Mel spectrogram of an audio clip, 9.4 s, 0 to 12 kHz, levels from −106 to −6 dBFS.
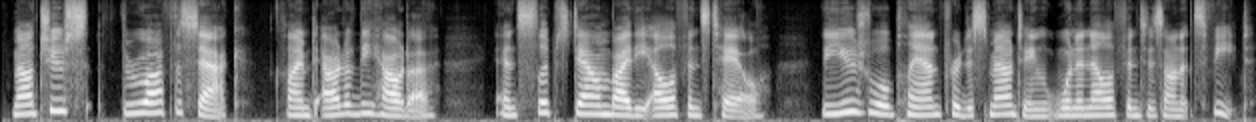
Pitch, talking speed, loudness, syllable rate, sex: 230 Hz, 185 wpm, -19 LUFS, 5.0 syllables/s, female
